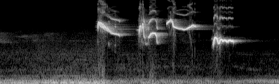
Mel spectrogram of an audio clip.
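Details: Morning song of an orange-headed thrush in North Bali, meant to get other birds singing: a few loud whistled and slurred phrases after a quiet start, ending in a falling whistle.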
